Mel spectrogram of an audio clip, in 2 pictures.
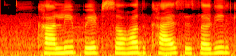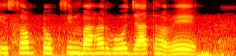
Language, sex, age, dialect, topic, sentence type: Bhojpuri, female, 18-24, Northern, agriculture, statement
